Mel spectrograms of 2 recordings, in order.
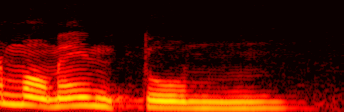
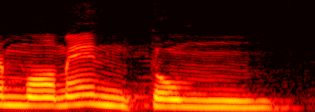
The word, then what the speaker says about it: momentum: Ahí, en ese tiempo, en ese singular momentum, no con O, con M ahora lo pronuncio, en ese singular momentum, es que la tierra comenzará a ser llena del conocimiento de Dios, como las aguas cubren la mar.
